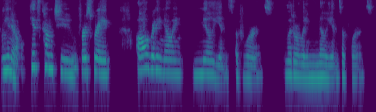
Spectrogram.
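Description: A woman speech and language specialist, speaking as an interview guest and explaining with calm reassurance. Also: medium pitch, unhurried, gravelly, husky, poor audio. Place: Southern California.

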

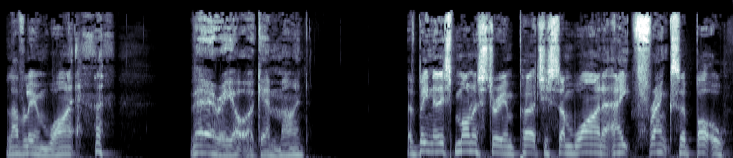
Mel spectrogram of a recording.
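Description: A man's voice: mid-range voice, normal speed, no echo, studio quality, close to an everyday voice. An actor playing a cheerful British sergeant major reading his wartime diary in short, chatty phrases, savouring small pleasures. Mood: cheerful, contented.

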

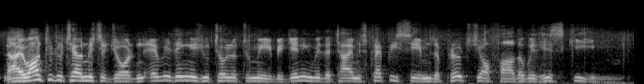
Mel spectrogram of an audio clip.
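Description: A stern police captain from a vintage radio play, formal and precise with an impatient, commanding edge. The voice sits slightly high, on a muffled old recording with faint noise. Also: male voice, lively intonation, fast talker, bright, forceful tone. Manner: formal, precise, authoritative, without contractions. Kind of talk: old-time radio drama acting.

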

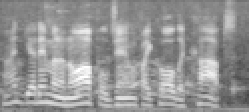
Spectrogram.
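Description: An actor playing an earnest, worried newsboy, hesitant and slangy, in a 1940s radio drama. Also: male voice, a little high, fast, highs cut off, lightly acted. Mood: anxious, earnest. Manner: hesitant, slangy, plain-spoken. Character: worried, earnest streetwise newsboy, polite to adults. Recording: vintage radio, crowd murmur behind.

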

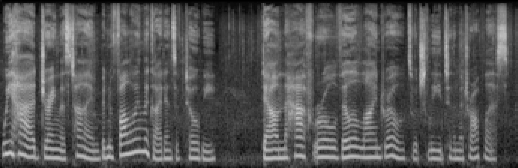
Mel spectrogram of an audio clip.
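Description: A woman's voice: lowish voice, moderate pace. A woman narrating a scripted audiobook story.

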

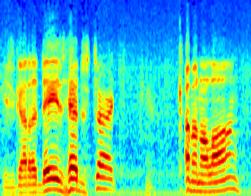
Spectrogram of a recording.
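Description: An actor playing a grim, urgent frontier neighbor in 1940s radio drama style, with clipped delivery. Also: male voice, fairly high pitch, moderate pace, pushed and bright, slight background noise, poor audio.

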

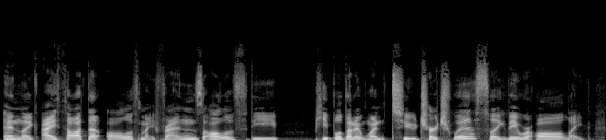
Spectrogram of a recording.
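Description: A woman with a slightly low voice shares observations in a casual discussion. Her delivery is halting and full of fillers. The recording is dry. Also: dry recording. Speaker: book discussion panelist. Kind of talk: casual chat, personal anecdotes.

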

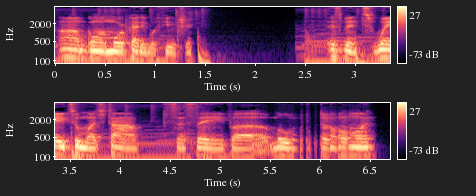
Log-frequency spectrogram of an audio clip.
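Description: A man speaking as a guest on a casual podcast, laying out his view in a measured way with frequent fillers. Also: fairly low pitch, level tone, a little mellow, soft background music.

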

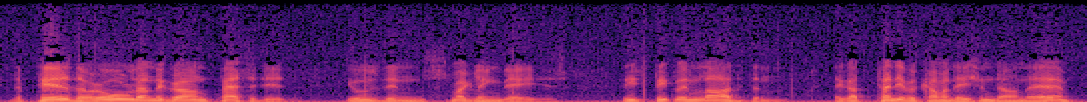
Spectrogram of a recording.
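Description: An actor playing a steady, practical mounted police inspector, speaking in clipped, matter-of-fact sentences in an old-time radio drama. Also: male voice, mid-range voice, brisk, close to an everyday voice, low-quality recording.

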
